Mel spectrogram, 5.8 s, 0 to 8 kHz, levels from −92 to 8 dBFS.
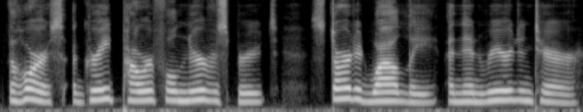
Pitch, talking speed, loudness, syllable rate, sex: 205 Hz, 145 wpm, -17 LUFS, 4.4 syllables/s, female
